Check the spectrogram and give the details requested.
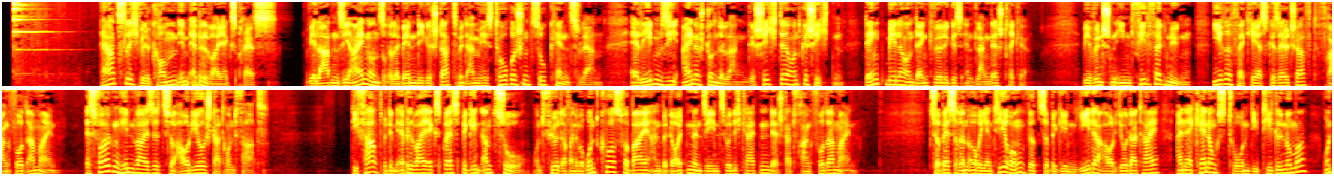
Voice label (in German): hochdeutsch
